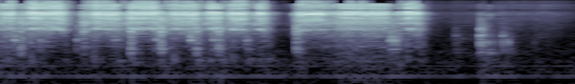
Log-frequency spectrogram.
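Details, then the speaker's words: Steering servo on an Arrma Voltage Fazon RC truck turning right: harsh, uneven high-pitched grinding and ratcheting bursts; stripped servo gear, to be replaced with gears from another servo. "the truck turns left just fine. But if I turn it to the right, you can hear the servo is just not happy."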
